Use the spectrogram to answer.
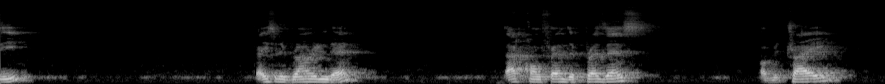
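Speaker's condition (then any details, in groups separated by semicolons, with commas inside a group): No condition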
